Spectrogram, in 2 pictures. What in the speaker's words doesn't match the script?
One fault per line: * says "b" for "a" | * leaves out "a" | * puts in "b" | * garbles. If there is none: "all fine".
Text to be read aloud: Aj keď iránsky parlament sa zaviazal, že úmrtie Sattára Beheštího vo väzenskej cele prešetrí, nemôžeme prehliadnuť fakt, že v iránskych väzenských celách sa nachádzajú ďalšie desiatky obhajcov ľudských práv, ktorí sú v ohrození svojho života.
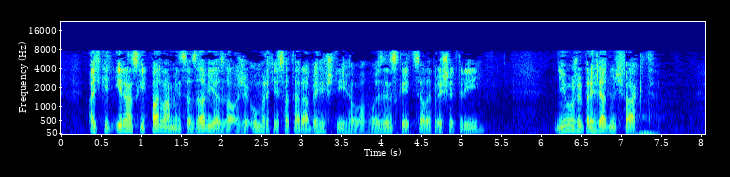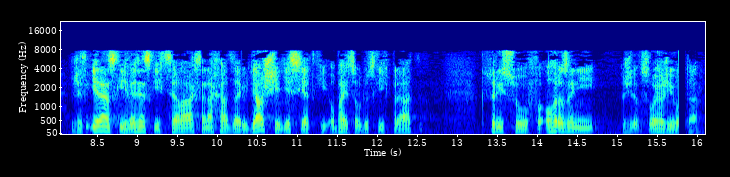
all fine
